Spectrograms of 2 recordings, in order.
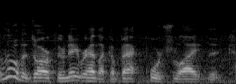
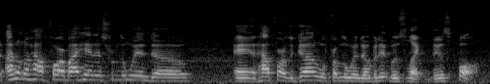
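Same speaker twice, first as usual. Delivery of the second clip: ordinary talk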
